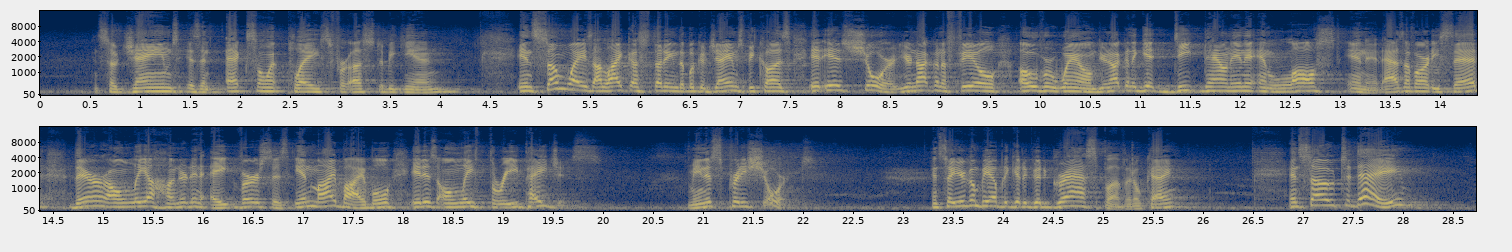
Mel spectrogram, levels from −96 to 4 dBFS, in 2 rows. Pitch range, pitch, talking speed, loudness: 140-180 Hz, 160 Hz, 170 wpm, -19 LUFS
